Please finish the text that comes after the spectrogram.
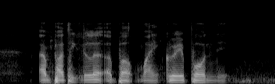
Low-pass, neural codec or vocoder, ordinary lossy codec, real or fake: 7.2 kHz; codec, 16 kHz, 8 kbps, FunCodec, trained on LibriTTS, 25 frames a second; none; fake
